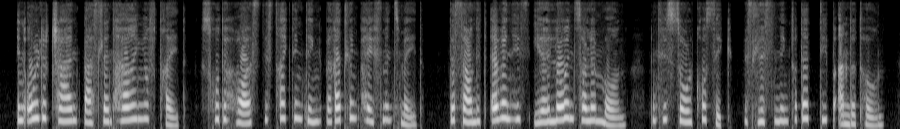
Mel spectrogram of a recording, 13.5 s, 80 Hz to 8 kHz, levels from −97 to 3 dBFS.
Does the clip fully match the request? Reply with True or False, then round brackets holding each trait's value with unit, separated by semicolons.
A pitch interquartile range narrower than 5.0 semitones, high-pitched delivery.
True (3.8 semitones; 280 Hz)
